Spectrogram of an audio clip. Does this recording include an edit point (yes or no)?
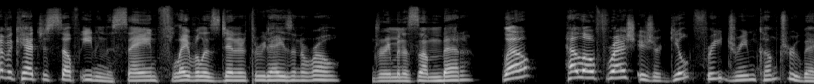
no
